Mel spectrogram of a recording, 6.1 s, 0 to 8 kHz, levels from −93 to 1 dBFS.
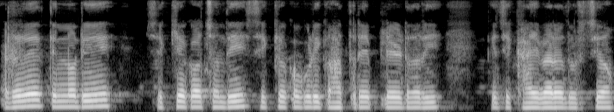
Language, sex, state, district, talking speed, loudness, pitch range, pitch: Odia, male, Odisha, Malkangiri, 125 wpm, -17 LUFS, 135-150 Hz, 140 Hz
